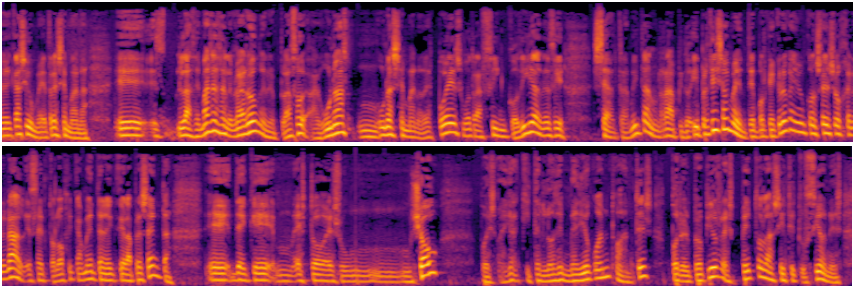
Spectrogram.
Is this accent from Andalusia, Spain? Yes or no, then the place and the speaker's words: yes; Seville, Andalusia, Spain; los sevillanos tenemos fama de ser especialmente ombliguistas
